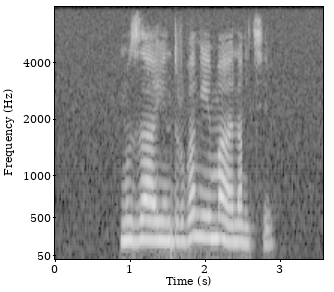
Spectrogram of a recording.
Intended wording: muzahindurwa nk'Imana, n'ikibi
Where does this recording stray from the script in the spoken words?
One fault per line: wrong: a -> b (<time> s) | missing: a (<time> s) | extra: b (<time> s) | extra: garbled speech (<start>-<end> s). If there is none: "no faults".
no faults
